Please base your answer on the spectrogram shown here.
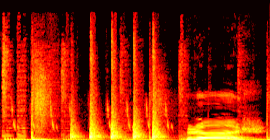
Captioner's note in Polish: Skoczna Muzyka; Pukanie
